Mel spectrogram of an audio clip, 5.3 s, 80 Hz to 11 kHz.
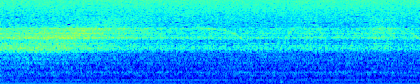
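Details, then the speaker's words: Brand and Millen DR-102U tube radio after paper/wax capacitor replacement, tuned near 771 during alignment: a high heterodyne whistle over low hum slides up and down in pitch, beating against a stray signal in the house. "I hope you can hear the uh the tetrodine tone going up and down. So, that's actually just another signal in my house here."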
